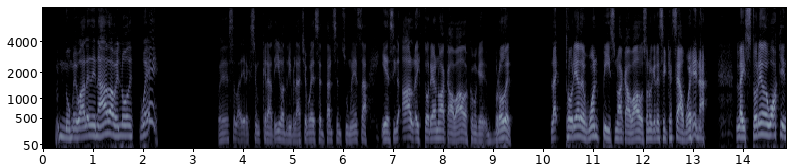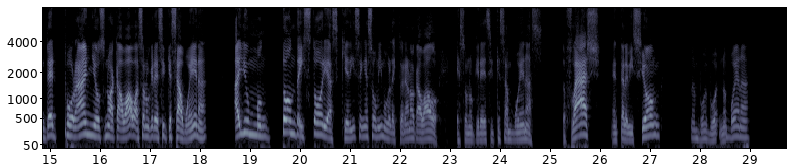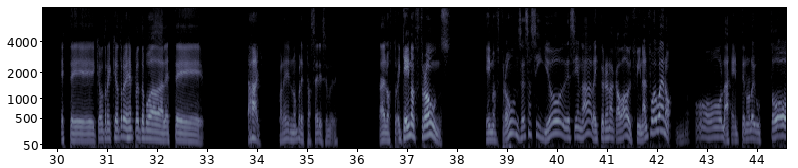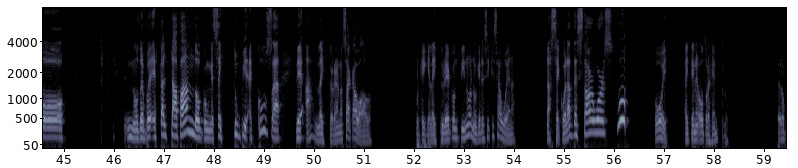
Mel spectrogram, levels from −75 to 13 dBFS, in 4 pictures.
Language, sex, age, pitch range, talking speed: English, male, 30-49, 115-165 Hz, 180 wpm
